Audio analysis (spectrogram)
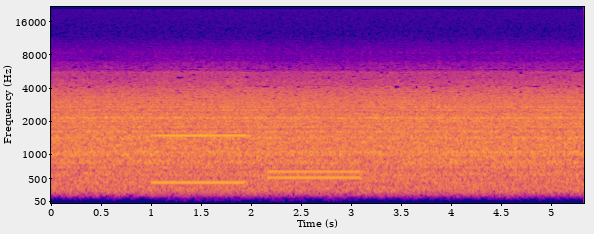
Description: Aircraft SELCAL, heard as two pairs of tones, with heavy radio static and room echo. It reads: DS-FH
